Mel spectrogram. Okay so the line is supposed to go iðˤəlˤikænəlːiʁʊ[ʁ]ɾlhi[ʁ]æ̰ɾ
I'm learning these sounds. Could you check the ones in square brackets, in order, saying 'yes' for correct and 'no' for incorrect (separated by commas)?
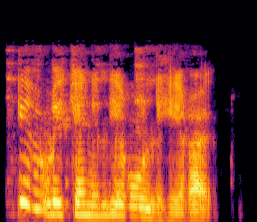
no, yes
